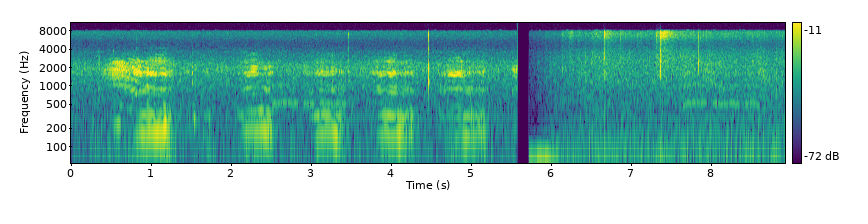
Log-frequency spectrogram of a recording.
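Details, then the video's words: Red deer in rut in the Považský Inovec mountains, 2025: low, hoarse, moaning calls in short bursts roughly once a second for about five seconds. After a brief gap comes one fainter call over a steady background hiss. "Red DEER Rut 2025"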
